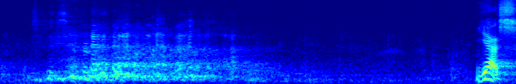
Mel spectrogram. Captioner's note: audience laughing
